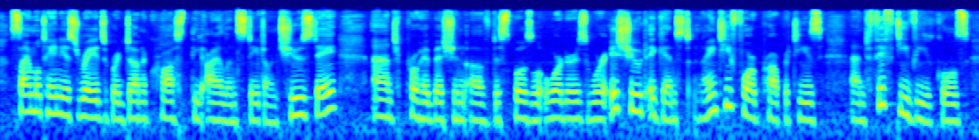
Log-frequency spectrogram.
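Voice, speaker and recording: Woman news anchor, dark mellow voice. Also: on the low side. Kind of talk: scripted news reading.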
